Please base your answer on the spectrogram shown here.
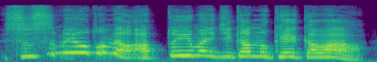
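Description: A man talks in a high voice with plenty of creak in it. His pitch moves around freely as he explains things casually, like a host thinking aloud. The delivery is informal and animated. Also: quick pace. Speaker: podcast host and manga creator.

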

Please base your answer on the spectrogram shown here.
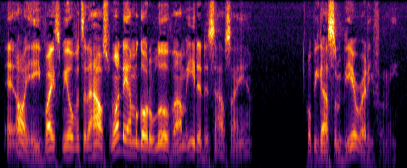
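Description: Male radio host, playful, lively pitch, dry studio sound. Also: racing, gravelly, dry recording. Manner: animated, playful, laid-back slang. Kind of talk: sports radio talk. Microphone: studio mic.

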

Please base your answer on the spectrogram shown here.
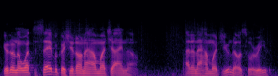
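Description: A man's voice: deep voice, very fast, close to an everyday voice. An actor playing a sly, cocky sailor schemer in 1940s radio drama, with slangy, needling tough-guy talk on a muffled old recording. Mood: cagey, confident. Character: sly, cocky waterfront schemer, a sailor angling to join a ship.

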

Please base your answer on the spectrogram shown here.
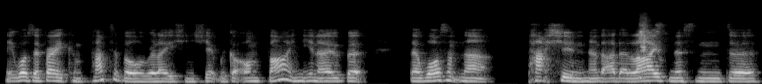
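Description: A woman's voice: low voice, steady tone, moderate pace, dull audio. A woman hosting a podcast conversation, agreeable and hesitant, with many fillers.

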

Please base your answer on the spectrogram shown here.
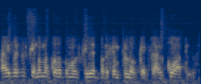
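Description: A man's voice: medium pitch, fairly even intonation, fast, a little mellow, husky, rough recording. A Mexican man answering interview questions as a company spokesman, explaining at length with fillers. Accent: Mexican Spanish.

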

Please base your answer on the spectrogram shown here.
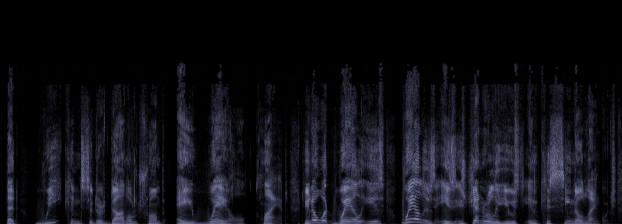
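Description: American male radio host, emphatic opinion talk, very animated delivery, close dry studio sound. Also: mid-range voice, no echo. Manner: emphatic, rhetorical questions answered by himself. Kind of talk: conversational opinion commentary on news radio.

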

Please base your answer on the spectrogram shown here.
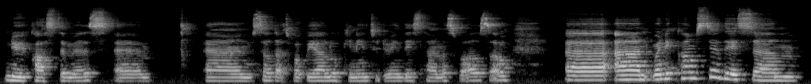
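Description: A woman with a Finnish accent answering interview questions as a guest, speaking in a hesitant, halting way. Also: fairly low pitch, fairly even intonation. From Finland. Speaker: interview guest, watchmaker and small business owner. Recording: echoey room.

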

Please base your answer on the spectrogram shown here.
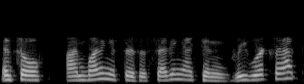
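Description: A woman's voice: mid-range voice, quick pace. A woman calling in to a radio show, asking a question in a hesitant, rambling way. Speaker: caller. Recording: tinny phone line.

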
